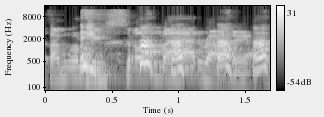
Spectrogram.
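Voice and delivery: high, loud laugh through "so mad"; laughing mock anger. To Andy about the celebrity, high laughing mock anger. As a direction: threaten in jest, laughing. Excited fan retelling.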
